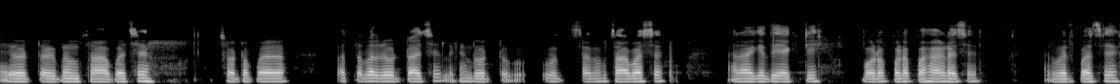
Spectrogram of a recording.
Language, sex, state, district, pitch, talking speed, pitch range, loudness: Bengali, male, West Bengal, Purulia, 140 Hz, 160 wpm, 135-145 Hz, -19 LUFS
